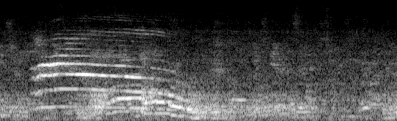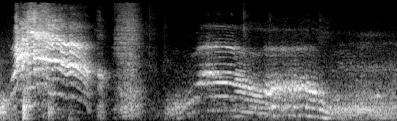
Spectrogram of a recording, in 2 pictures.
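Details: Cats fighting over a car: harmonic, wailing yowls that bend up and down, interrupted by a loud harsh spitting burst, then another rising and falling howl.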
